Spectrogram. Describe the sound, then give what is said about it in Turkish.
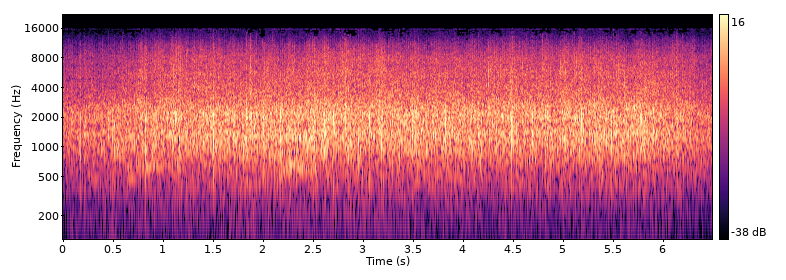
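Steady audience applause sending off a violin virtuoso, a dense wash of many hands clapping at an even level throughout, with no voices standing out above it. “Biz de …'ı alkışlarla uğurlamak istiyoruz.”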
